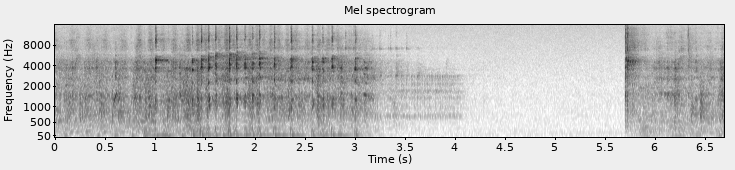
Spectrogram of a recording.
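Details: First start of a rebuilt International Harvester Cub Lo-boy C60 engine after priming the oil pump, with timing and carb not yet dialled in. It lights right off and runs with quick, even firing, smoking from assembly lube. An oil pump gasket issue was found afterwards.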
